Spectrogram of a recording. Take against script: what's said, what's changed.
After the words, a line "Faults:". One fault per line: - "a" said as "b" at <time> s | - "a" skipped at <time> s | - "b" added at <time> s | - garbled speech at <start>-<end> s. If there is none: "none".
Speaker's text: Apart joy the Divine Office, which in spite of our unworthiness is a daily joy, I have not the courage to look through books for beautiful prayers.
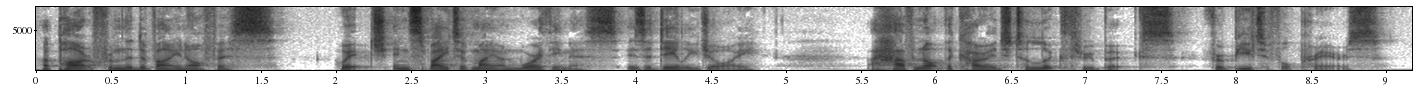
Apart from the Divine Office, which in spite of my unworthiness is a daily joy, I have not the courage to look through books for beautiful prayers.
Faults:
- "joy" said as "from" at 0.4 s
- "our" said as "my" at 2.9 s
